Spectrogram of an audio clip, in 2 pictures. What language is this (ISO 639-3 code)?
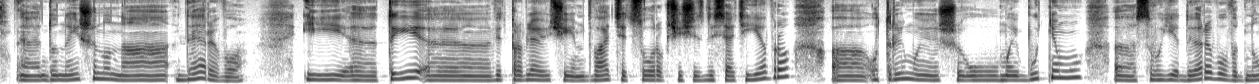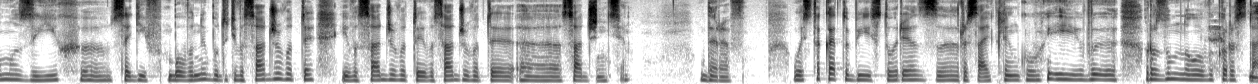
ukr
